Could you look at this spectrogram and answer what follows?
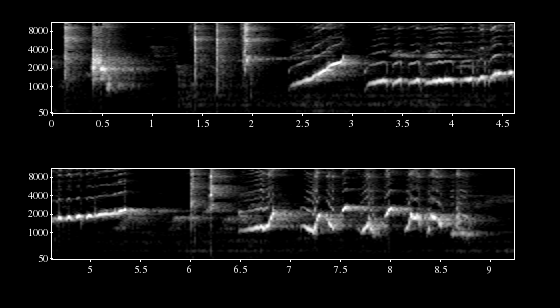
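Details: White-rumped shama giving kretekan to stir up emotion. A few sharp clicks open, followed by two long rising whistles and a fast run of jerky, looping slurred notes, with a faint steady hum behind.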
